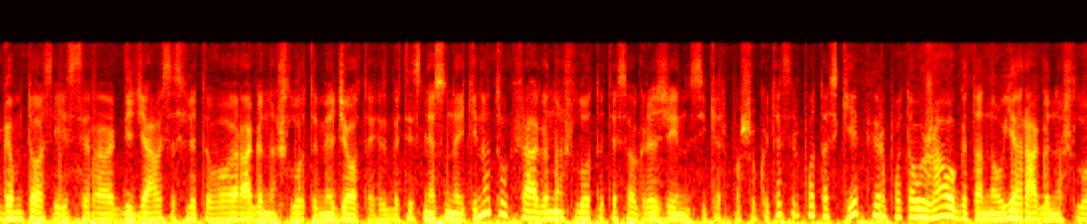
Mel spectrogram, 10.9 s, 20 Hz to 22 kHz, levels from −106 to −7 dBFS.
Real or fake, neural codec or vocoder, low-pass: real; none; 9.9 kHz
